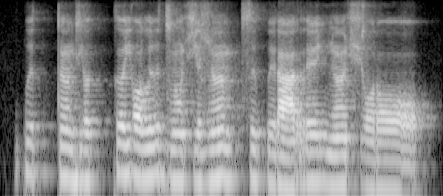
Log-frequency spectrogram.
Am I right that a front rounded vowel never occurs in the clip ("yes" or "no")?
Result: no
